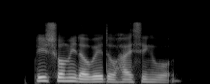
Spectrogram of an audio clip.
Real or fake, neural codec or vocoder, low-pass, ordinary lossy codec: fake; codec, 24 kHz, 1.2 kbps, DualCodec; 7.2 kHz; none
